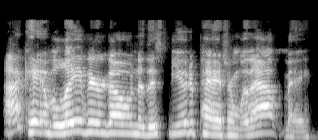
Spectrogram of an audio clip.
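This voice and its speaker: A woman playing a loud, fretful Southern mother in her forties at a screenplay table read. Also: on the high side, normal speed.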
